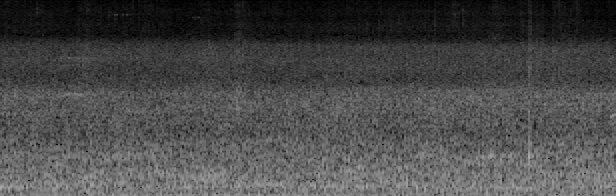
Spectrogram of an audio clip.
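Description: Steady, even background noise of a busy open-air space, with no single clear source, and a small click about five seconds in.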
